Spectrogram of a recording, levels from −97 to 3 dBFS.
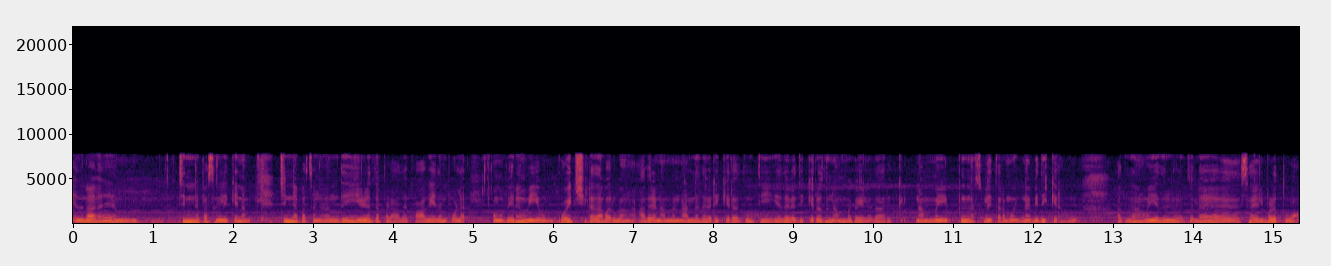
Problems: constant background noise, low volume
